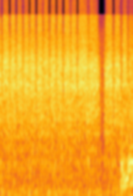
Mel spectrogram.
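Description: Sandpaper rubbed by hand in rapid, even strokes over the rib cap strips of a doped model-airplane wing, a light scuff-sanding before a coat of filler.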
